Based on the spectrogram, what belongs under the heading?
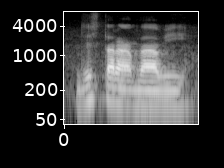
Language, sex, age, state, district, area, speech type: Punjabi, male, 30-45, Punjab, Muktsar, urban, spontaneous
